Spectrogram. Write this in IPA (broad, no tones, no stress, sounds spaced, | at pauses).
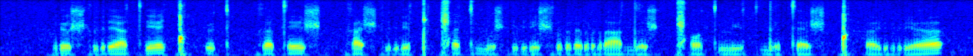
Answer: ɾʲ ɔ ʃ rʲ a t ɾʲ ɛ ǃʰ ʉ t kː ɜ t e ʃ kː a ʃ rʲ ə t ǁ ɛ t b ə ʃ rʲ ɛ ʃ r ə r a d ə ʃ ǁ ɔ t lʲ ʉ t d e t ɛ ʃ ǃʰ ɜ rʲ ɜ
